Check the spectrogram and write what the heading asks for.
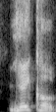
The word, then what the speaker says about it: Yaakov: We're Yakub. How do you say Yakub? Yaakov.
